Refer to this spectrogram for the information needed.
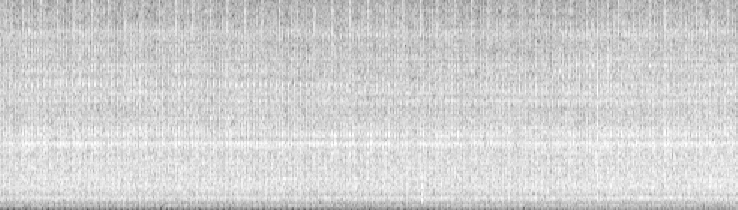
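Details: Geo car idling after a few minutes running: uneven, rough, lumpy idle with fine steady knocking; cause unclear, not confirmed.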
